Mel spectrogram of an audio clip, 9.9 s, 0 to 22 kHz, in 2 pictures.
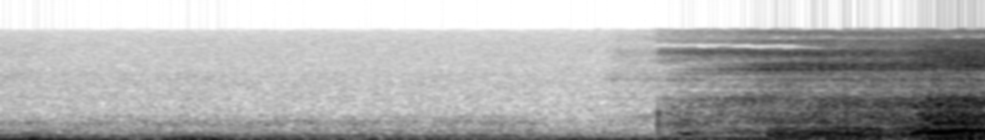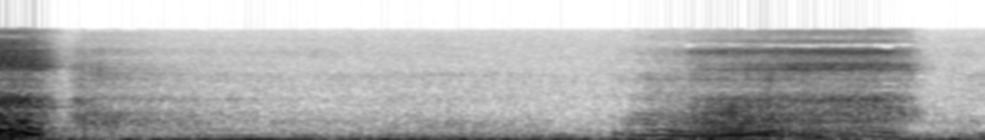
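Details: Sleep snoring: two rough, rattling breaths drawn in about 5 seconds apart over quiet room noise; snoring.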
